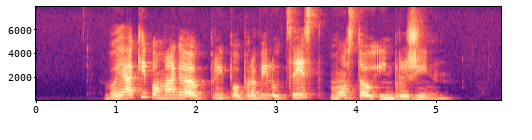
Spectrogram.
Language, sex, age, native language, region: Slovenian, female, 18-29, Slovenian, Central Slovenia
